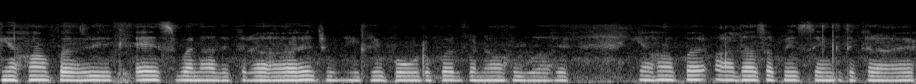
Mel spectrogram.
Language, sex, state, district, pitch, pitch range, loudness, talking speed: Hindi, female, Bihar, Madhepura, 190 Hz, 185-200 Hz, -16 LUFS, 155 wpm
